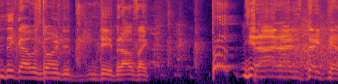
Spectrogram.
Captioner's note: trills tongue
